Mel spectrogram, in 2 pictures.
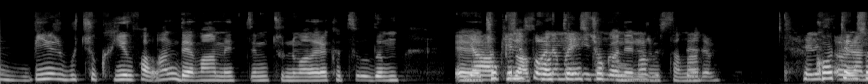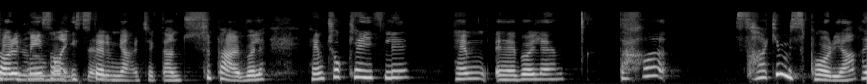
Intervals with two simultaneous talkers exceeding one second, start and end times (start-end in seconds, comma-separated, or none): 4.6-7.0, 8.2-9.8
